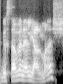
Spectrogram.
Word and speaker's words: Gustaf Öhrnell Hjalmars: be doing this so my name is uh gustavo nelly almas i think you did a good job with the pronunciation there i tried my best of course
